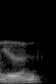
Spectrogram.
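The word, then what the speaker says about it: Jung: you spell that again j-u-n-g like Carl Yoon yeah or Neil Young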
